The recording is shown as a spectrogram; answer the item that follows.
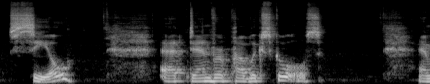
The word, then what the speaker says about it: SEAL: emotional academic learning and that's an acronym that is pronounced seal at Denver public schools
